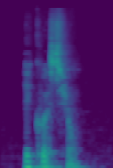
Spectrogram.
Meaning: equation (assertion that two expressions are equal, expressed by writing the two expressions separated by an equal sign)
- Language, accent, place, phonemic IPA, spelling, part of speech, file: French, France, Paris, /e.kwa.sjɔ̃/, équation, noun, LL-Q150 (fra)-équation.wav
